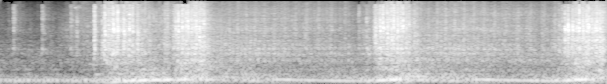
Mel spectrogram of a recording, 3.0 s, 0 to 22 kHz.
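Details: Junkyard 2009 5.7 Hemi V8, about 80,000 miles, with Hotwire harness and 09 Challenger PCM, on a run stand with fans running: deep steady idle with three clean throttle blips, revs rising and falling smoothly. Normal idle and revving.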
